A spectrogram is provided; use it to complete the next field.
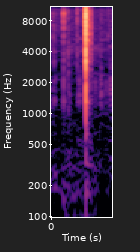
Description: button2.wav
